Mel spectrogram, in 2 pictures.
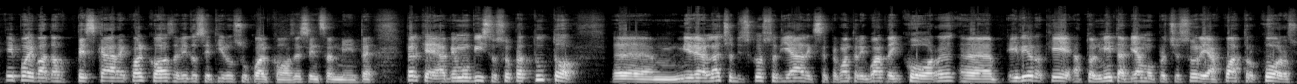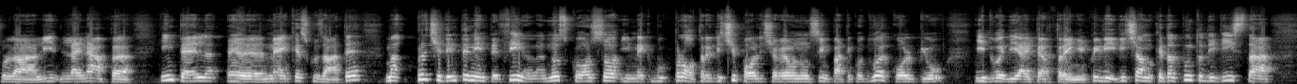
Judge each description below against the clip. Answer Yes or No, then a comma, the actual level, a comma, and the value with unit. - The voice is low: No, medium, 150 Hz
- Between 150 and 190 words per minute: Yes, average, 165 wpm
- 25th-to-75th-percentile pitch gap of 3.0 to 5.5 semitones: Yes, average, 4.3 semitones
